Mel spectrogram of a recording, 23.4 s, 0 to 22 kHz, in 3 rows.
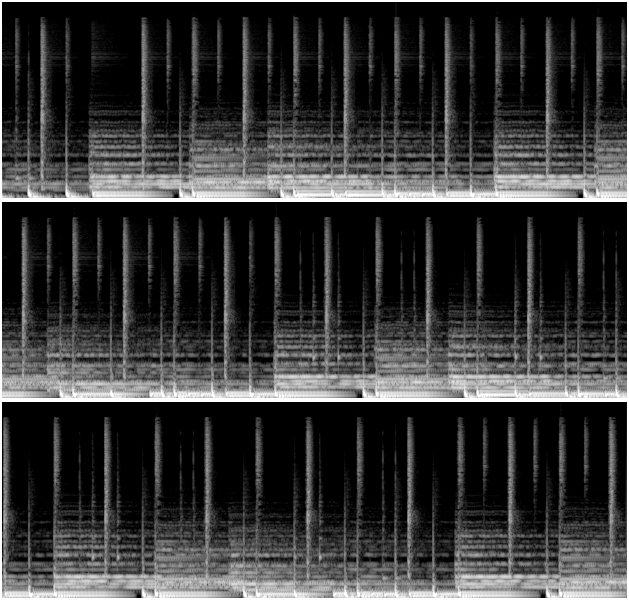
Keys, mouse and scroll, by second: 0.0 click, 0.1 scroll down 3, 0.3 middle click, 0.9 scroll up 1, 1.1 middle click, 1.5 ctrl+s, 1.8 shift+middle click, 2.6 scroll up 1, 4.0-5.1 shift+middle drag, 5.1 scroll up 1, 5.5 Tab, 5.8 click, 6.0-6.5 scroll up 2, 6.5 click, 6.8 alt+shift+click, 7.0 alt+shift+click, 7.5 alt+shift+click, 8.1 scroll down 3, 8.3-9.4 middle drag, 9.4 scroll up 2, 9.9 alt+shift+click, 10.6 alt+shift+click, 10.9 scroll up 1, 11.1 shift+middle click, 11.7 ctrl+b, 15.1 scroll down 3, 15.4 middle click, 15.8 Tab, 15.9 click, 16.3 middle click, 16.7 ctrl+s, 16.9 shift+middle click, 17.4 click, 18.1 middle click, 18.8-19.6 scroll up 1, 19.6 shift+right click, 20.0 shift+a.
